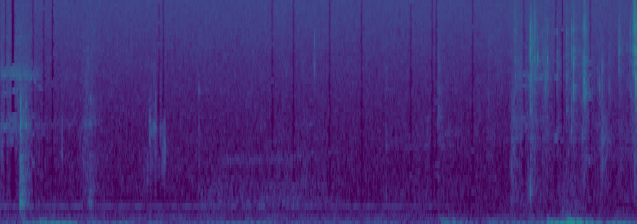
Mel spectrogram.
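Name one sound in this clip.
Cards and wrappers rustle as hands handle them.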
